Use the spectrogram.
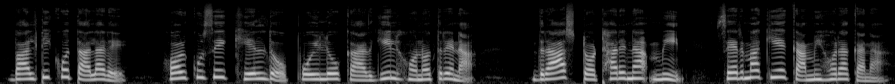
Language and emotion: Santali, neutral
